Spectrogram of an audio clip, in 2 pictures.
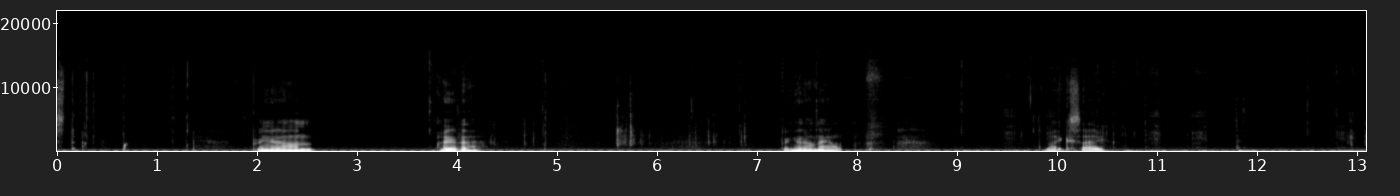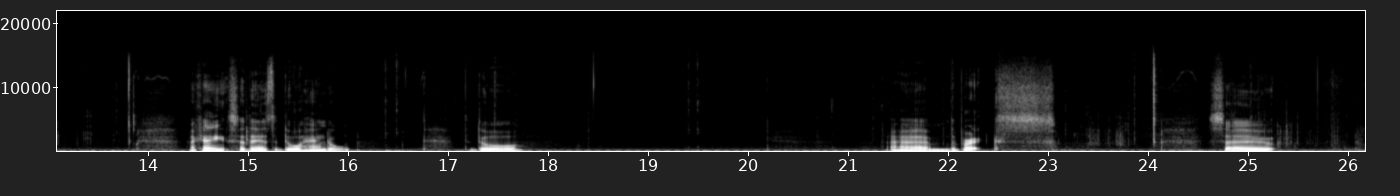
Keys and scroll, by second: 5.6 KP_Decimal.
